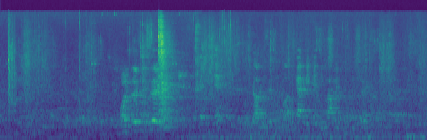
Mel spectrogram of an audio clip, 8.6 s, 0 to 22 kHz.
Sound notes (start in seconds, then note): 3.8 people chattering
